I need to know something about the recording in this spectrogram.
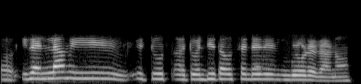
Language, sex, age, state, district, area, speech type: Malayalam, female, 30-45, Kerala, Kottayam, rural, conversation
